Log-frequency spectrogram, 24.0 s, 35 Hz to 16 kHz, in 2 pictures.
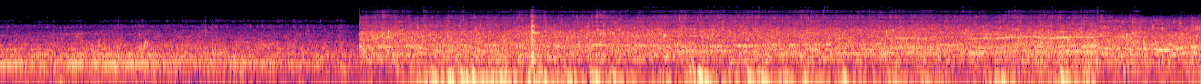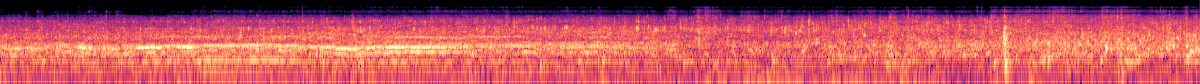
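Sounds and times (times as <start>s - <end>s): water rushing and splashing: 0.0s - 24.0s
electric motor whine: 3.6s - 19.8s.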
